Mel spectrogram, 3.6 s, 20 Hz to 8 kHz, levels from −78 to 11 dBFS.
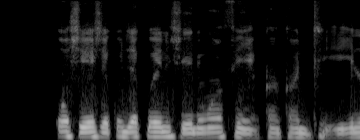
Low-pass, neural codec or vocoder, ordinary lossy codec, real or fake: none; none; none; real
